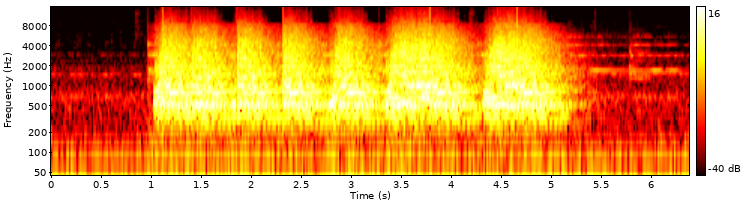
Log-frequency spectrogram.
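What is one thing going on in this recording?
A diesel locomotive horn blows in several loud blasts.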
